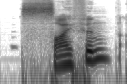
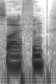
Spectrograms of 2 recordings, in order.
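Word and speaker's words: Psiphon: When using a popular VPN, Siphon, I'm assuming that's how you say it, it's P-S-I-P-H-O-N, I'm assuming that's Siphon.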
